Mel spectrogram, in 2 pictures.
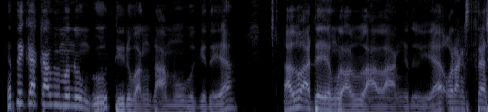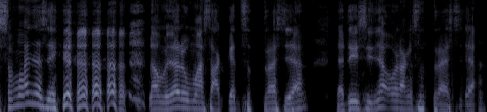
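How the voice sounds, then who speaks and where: A man's voice: medium pitch, sing-song, brisk, a bit bright, dry recording, studio quality. A male pastor preaching in a conversational storytelling way, often laughing as he talks. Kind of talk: sermon.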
